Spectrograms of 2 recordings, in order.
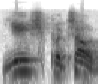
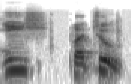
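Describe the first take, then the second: First: The last vowel sounds like 'oh'. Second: The last vowel sounds like 'oo'. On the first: The speaker calls it wrong. "Not a oh" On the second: The speaker calls it right. "a long ooh on that two"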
